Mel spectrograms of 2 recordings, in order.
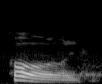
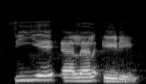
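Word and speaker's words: called: Build, build, cold, cold, drilled, drilled, filled. Look at here, look at the word C-A-L-L-E-D. It's not call, it is cold, cold. The pronunciation is cold, cold, cold.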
